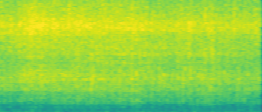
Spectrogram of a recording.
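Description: Steady, dense hiss of hot oil sizzling close up as fried okra pieces go into the tempering, constant and unbroken, with no voices.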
